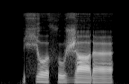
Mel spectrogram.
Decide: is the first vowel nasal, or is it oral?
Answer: oral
